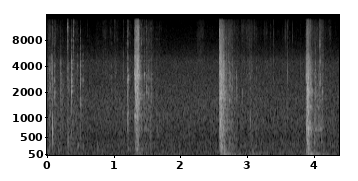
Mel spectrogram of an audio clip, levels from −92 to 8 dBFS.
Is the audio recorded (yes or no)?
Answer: yes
